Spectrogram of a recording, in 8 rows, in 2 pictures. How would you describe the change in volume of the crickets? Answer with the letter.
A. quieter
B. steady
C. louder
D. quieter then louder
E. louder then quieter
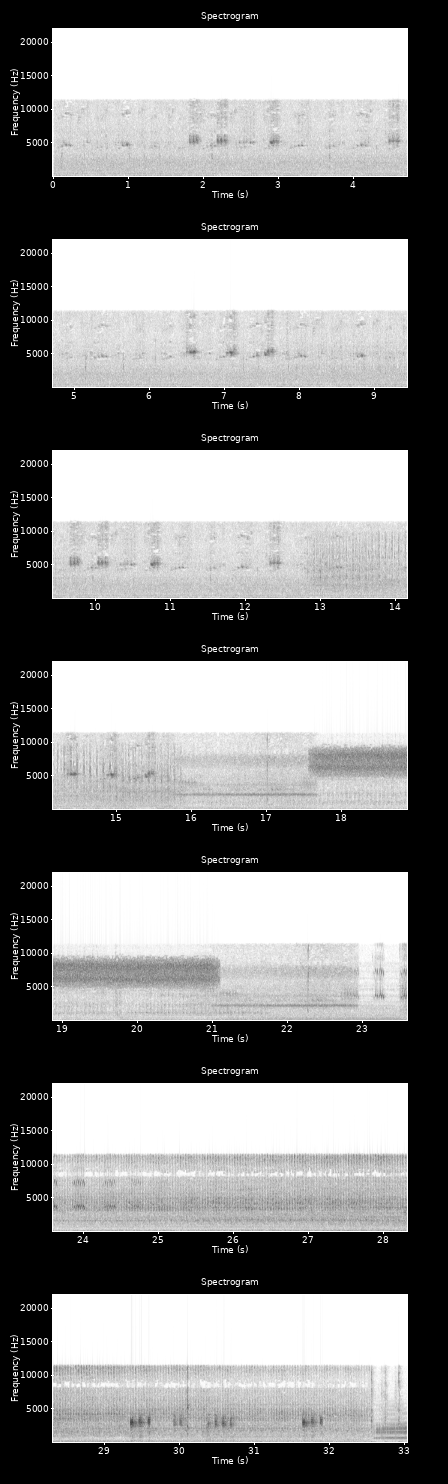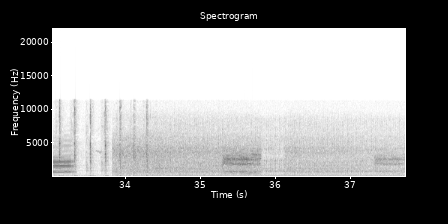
B.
